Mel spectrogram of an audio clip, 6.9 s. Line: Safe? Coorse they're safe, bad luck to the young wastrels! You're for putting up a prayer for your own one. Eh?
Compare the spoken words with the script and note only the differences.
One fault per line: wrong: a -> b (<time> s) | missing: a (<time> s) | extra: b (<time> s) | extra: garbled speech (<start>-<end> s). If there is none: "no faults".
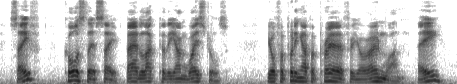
no faults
